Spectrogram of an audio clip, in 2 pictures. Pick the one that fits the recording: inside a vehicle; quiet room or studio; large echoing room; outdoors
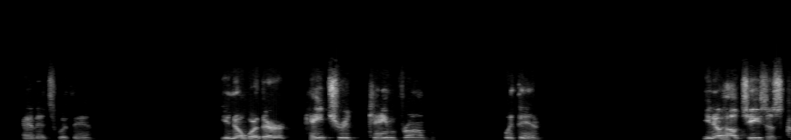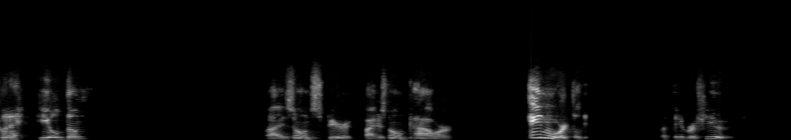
large echoing room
